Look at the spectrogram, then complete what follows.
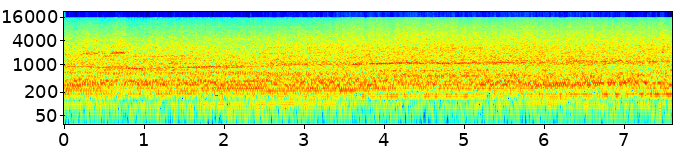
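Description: Sodikart go-kart's engine running loud under the driver through the corners. Its pitch dips slightly early and then climbs gradually as the kart speeds up, over a steady rush of wind and road noise.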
